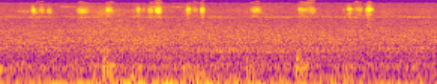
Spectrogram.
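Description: Faint, scratchy strokes of writing on a board while working through an indices problem, short irregular squeaks and taps over a steady background hiss.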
